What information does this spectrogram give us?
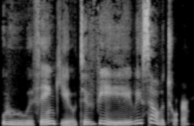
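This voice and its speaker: An American woman co-hosting a podcast in casual, comedic chat, riffing with mock exasperation and drawn-out emphasis. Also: medium pitch, expressive, warm tone, no echo. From US Pacific Northwest. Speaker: podcast co-host.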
